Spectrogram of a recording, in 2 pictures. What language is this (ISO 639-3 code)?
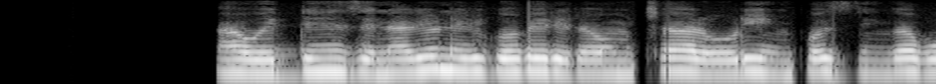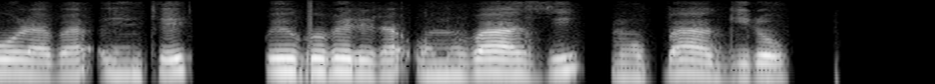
lug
